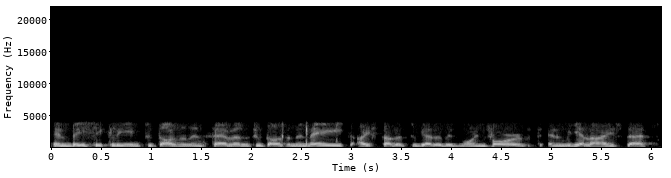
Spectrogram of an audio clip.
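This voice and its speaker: A Belgian man with a slightly high voice and a slightly fast pace phones in as a guest on a business talk show. He founded a family business and talks casually and fluently, using plenty of fillers. The phone line sounds tinny, with faint noise.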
